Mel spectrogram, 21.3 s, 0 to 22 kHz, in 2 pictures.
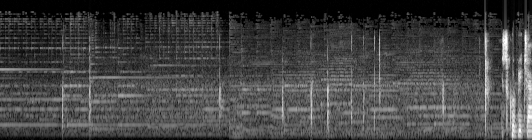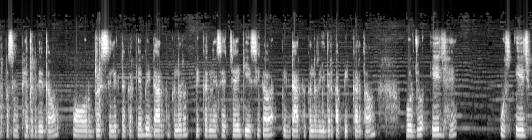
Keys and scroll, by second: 14.0 ctrl+-, 15.0 space, 17.6 ctrl+-, 18.5 ], 20.3 ].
